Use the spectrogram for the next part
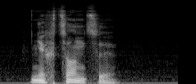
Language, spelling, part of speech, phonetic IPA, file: Polish, niechcący, adverb / verb, [ɲɛˈxt͡sɔ̃nt͡sɨ], Pl-niechcący.ogg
